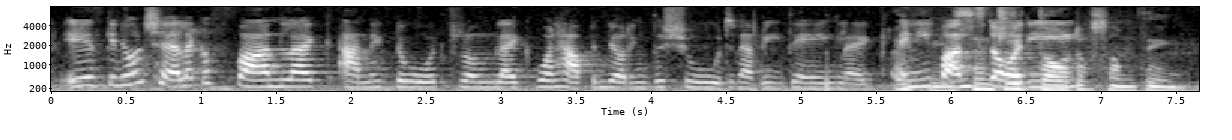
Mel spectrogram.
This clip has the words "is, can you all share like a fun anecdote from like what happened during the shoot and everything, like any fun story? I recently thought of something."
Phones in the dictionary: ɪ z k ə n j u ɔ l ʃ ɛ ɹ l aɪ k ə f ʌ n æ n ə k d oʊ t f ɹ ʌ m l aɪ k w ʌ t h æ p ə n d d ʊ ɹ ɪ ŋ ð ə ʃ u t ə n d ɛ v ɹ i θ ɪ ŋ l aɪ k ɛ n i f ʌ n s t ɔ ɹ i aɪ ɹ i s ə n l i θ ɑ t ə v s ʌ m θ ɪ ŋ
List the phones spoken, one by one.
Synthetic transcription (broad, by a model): ɪ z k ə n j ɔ n ʃ ɛ ɹ l aɪ k ə f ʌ n æ n ə k d oʊ t f ɹ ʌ m l aɪ k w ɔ t h æ p ə n d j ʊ ɹ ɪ ŋ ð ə ʃ u t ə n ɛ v ɹ i t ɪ ŋ l aɪ k ɛ n i f ʌ n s s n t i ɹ i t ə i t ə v s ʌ m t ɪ ŋ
